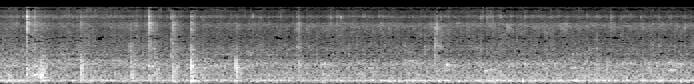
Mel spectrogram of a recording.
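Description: Sliced onions sizzling steadily in hot oil in a wok over a high gas flame, with a few sharp crackles in the first couple of seconds and a steady low hum underneath.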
